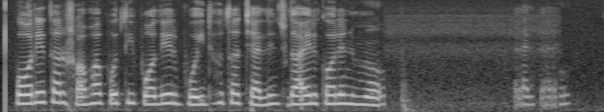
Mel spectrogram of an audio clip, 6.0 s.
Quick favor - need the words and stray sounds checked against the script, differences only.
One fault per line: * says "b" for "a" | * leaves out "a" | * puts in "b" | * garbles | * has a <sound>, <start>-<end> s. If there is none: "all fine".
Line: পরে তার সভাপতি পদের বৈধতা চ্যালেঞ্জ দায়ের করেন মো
* has a thud, 4.0-4.4 s
* has a laugh, 5.1-5.6 s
